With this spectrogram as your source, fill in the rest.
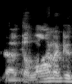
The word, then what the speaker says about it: Dahlonega: It's Dahlonega, Georgia, as best I can tell.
